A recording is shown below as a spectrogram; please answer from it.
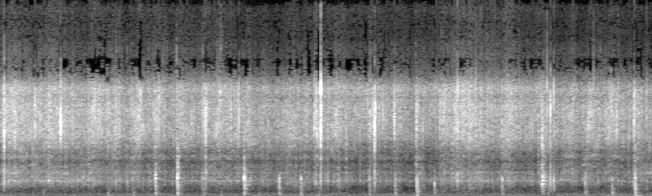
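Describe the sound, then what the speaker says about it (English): Tomato paste fries in a soup pot, giving a steady close sizzle punctuated by frequent scraping stirs of a spoon, moderately quiet, with no voices. "We just want to kind of cook the tomato paste to kind of cook out that raw tomato"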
